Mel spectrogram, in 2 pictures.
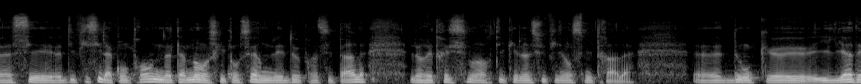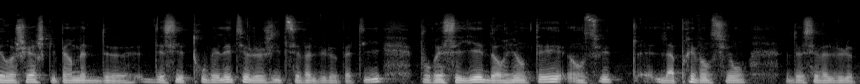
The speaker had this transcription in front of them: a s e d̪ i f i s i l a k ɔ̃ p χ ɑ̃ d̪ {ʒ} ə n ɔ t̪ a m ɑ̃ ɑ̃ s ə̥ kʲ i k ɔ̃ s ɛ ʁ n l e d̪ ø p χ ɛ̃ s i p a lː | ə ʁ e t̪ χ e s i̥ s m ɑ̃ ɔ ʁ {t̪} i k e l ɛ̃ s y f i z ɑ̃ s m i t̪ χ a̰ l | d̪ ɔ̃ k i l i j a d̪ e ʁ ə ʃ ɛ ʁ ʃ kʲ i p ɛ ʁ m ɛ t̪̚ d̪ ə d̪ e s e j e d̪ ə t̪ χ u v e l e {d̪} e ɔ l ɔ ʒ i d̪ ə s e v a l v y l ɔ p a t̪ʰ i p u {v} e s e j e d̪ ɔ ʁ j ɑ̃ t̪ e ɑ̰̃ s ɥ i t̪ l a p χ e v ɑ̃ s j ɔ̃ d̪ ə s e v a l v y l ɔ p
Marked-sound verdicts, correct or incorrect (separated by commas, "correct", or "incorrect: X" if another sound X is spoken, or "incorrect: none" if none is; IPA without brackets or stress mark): incorrect: ʁ, correct, incorrect: t̪, incorrect: ʁ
